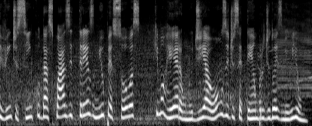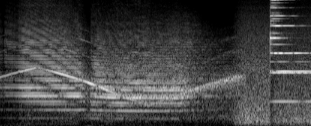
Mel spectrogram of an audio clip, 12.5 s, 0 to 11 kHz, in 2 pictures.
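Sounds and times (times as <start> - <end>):
speech: 0.0 - 6.2
sirens wailing: 5.0 - 11.4
memorial bell tolling: 11.6 - 12.4.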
